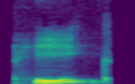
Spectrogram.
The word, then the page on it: peak: American English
